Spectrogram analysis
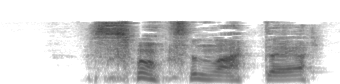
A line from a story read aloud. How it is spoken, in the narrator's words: I chuckled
